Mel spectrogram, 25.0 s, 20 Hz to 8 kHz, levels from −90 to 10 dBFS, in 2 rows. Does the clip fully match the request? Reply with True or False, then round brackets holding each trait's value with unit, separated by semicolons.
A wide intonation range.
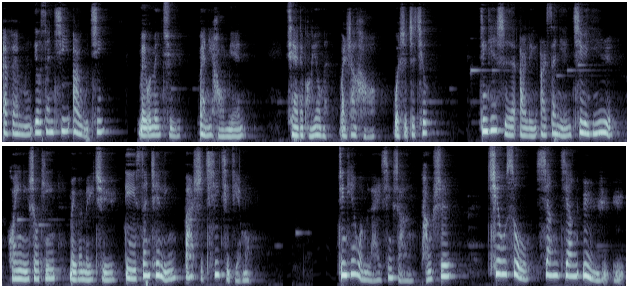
True (7.1 semitones)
